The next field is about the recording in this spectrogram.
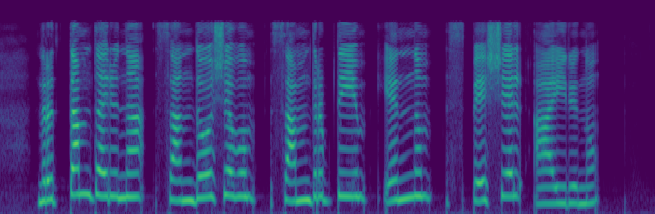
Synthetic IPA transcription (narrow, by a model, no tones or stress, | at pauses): nrɨt̪ːɐmt̪ɐɾunːɐsɐnd̪oːɕɐʋumsɐmd̪rɨp̚t̪ijume̞nːumspe̞ɕjɐlaːjiɾunːu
